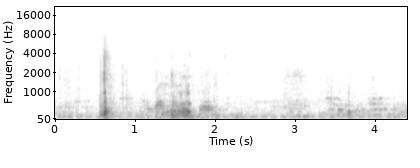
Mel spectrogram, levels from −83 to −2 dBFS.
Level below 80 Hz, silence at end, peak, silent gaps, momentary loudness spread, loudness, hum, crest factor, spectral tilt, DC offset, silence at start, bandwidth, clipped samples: -68 dBFS; 0 s; -22 dBFS; none; 20 LU; -48 LUFS; none; 28 dB; -7 dB/octave; under 0.1%; 0 s; 19 kHz; under 0.1%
